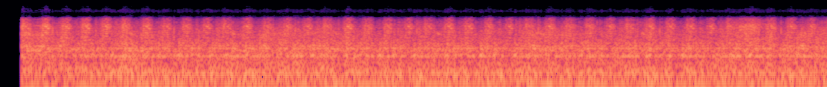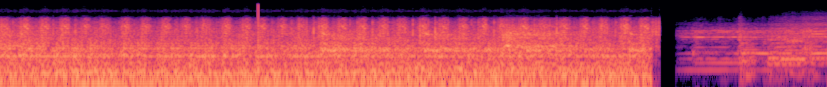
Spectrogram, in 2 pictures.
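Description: A loud, steady mechanical clattering sound effect made of a rapid run of clicks, like ratcheting gears. It cuts off suddenly a little before the end, and a guitar begins to ring out.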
